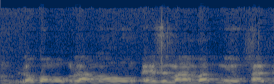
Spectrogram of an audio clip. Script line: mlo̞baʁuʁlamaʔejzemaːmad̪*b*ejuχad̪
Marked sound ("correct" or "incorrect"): incorrect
